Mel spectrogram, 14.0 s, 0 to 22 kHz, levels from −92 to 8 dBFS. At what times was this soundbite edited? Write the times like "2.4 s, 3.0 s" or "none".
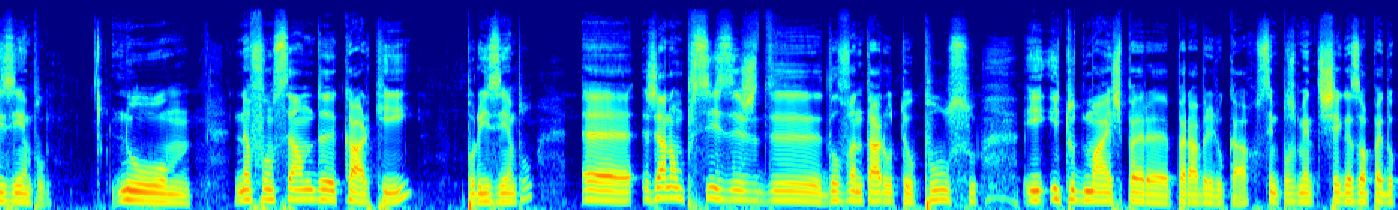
none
